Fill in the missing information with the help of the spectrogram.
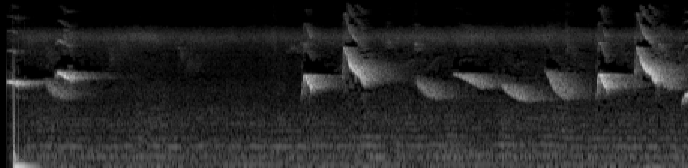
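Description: Green-winged saltator singing a bright phrase of loud, clear whistles, each note slurring sharply downward, in quick runs of four or five after a short pause.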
